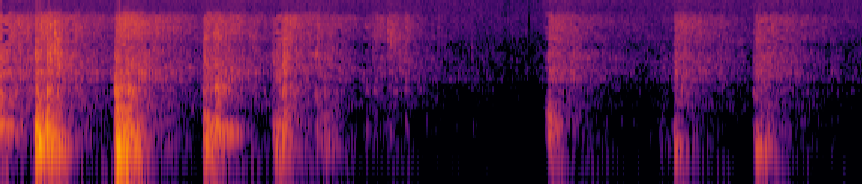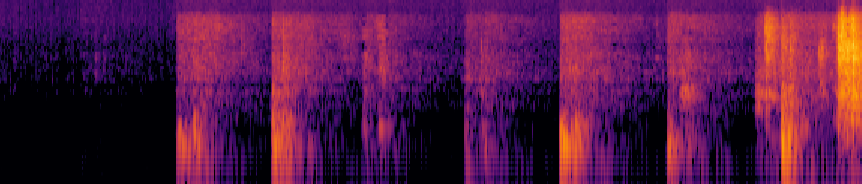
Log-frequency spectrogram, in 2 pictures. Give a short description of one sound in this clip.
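Footsteps thud on a wooden floor in a large echoing hall.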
